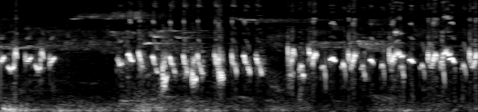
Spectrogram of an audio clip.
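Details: Yellow-vented bulbul (merbah cerukcuk) song used as a provocation for other bulbuls: a short chattering phrase, a second-long pause, then repeated bursts of gurgling, slurred notes.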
